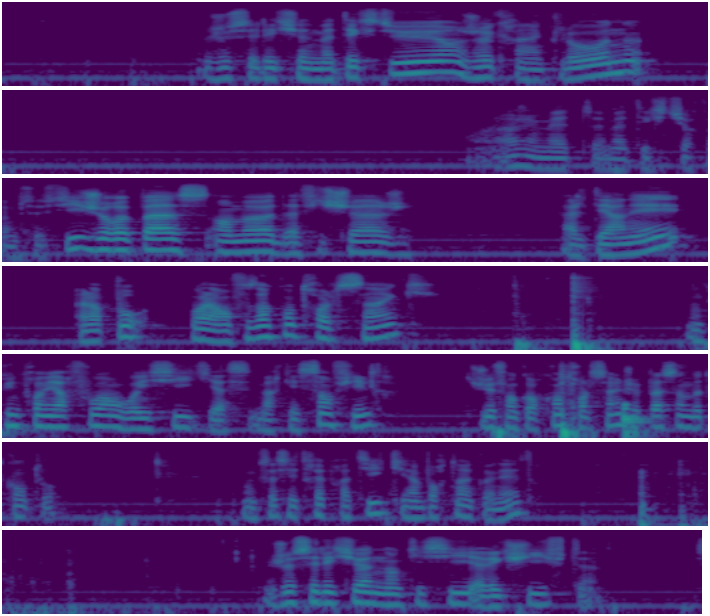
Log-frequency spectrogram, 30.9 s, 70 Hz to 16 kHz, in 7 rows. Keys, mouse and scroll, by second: 0.0 click, 1.6 click, 3.4 click, 4.6-8.9 drag, 10.5 click, 15.9 click, 16.9 ctrl+KP_5, 21.3 ctrl+KP_5, 23.5 middle click, 24.0 click, 26.5 Left, 27.9 middle click, 28.6 right click, 30.3 shift+click.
